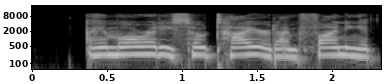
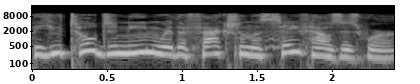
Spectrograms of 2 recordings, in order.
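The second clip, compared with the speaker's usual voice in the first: plain reading voice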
